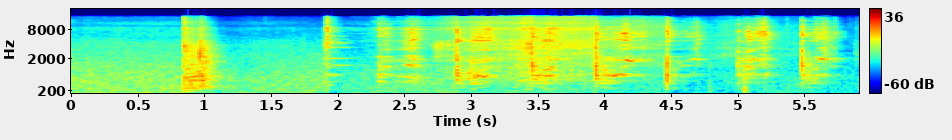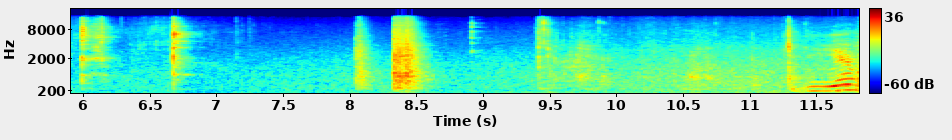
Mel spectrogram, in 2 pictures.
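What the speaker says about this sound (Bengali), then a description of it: "দিয়ে ভালো করে আমি নাড়িয়ে নিচ্ছি" Fried vermicelli is stirred into milk in a pot for payesh, with a spoon scraping and clinking against the metal in irregular strokes, close and clear, under a soft sizzle.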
